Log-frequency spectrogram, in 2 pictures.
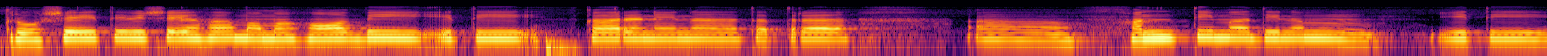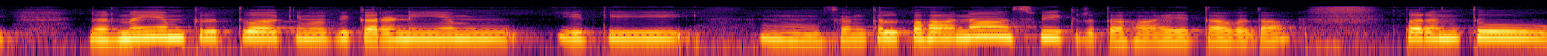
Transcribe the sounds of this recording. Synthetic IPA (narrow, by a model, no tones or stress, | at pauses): kɾoːʂɐit̪iʋiʂɐjɐɦɐmɐmɐɦaːbiḭt̪ikaːɾɐɳeːnɐt̪ɐt̪ɾɐ | ɐnt̪imɐd̪inɐm | iːt̪iniɾnɐjɐmkɾut̪ʋaːkimɐpikɐɾɐɳiːjɐm | iːt̪i | sɐŋkɐlpɐɦɐːnaːsʋiːkɾut̪ɐɦɐeːt̪aːʋɐd̪aːpɐɾɐnt̪u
